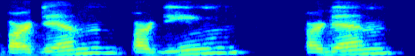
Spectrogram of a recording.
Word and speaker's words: Bardem: Bardem.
